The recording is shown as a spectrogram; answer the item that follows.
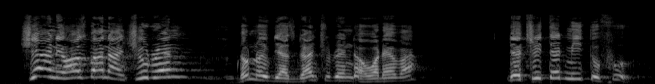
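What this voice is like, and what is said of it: Strong non-native English accent. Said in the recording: “my accent that is still bad, but a lot worse than then”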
